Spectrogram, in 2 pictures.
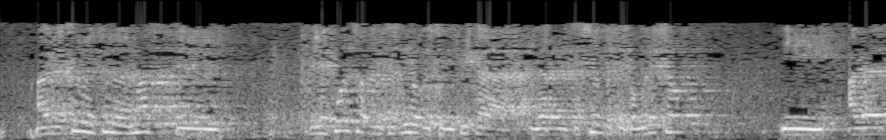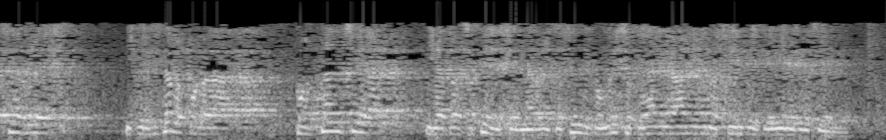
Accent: Argentina; los argentinos hasta cantamos el himno con mucho más orgullo y mucha más pasión por la patria y por lo que sentimos como argentinos.

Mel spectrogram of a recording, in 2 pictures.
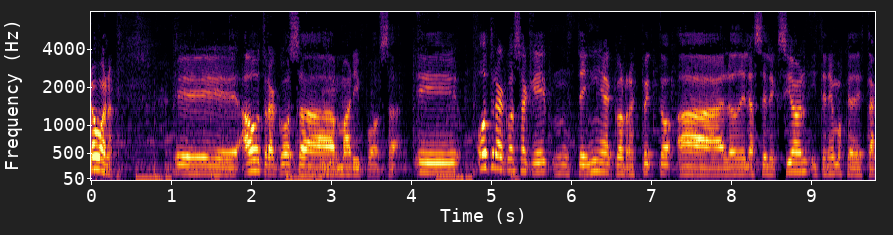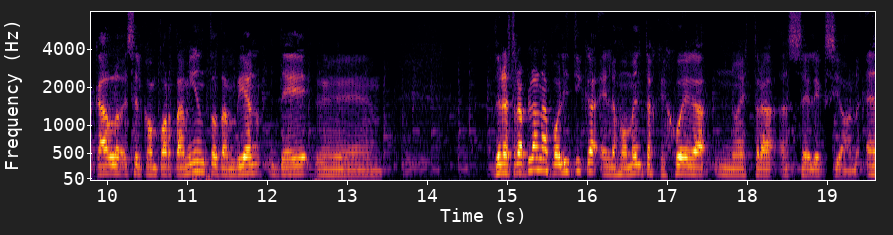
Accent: Uruguay; ¿Cómo podemos hacer nosotros como uruguayos para hacer reconsiderar a esta minera?

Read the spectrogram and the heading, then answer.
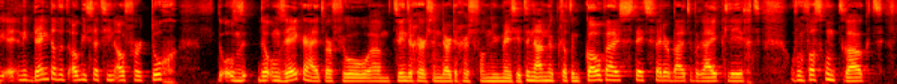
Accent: Amsterdam, North Holland, Netherlands; ik ben nu 34 jaar en ik ben opgegroeid in Amsterdam.

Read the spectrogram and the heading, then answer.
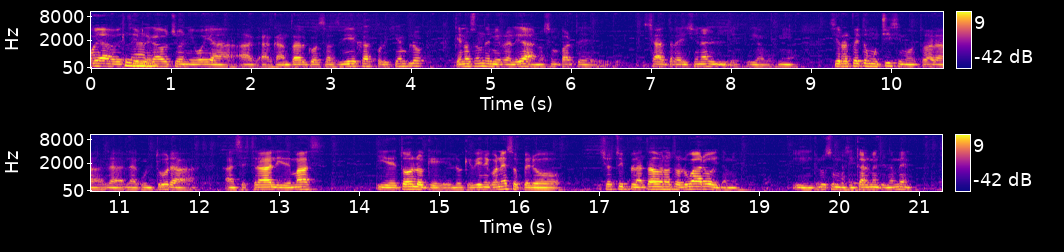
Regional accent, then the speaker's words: Monte Grande, Uruguay; yo soy de Monte Grande, acá en zona sur.

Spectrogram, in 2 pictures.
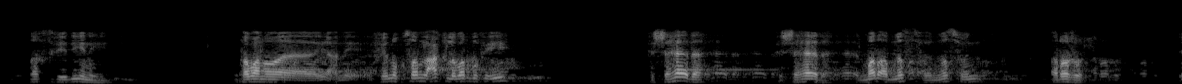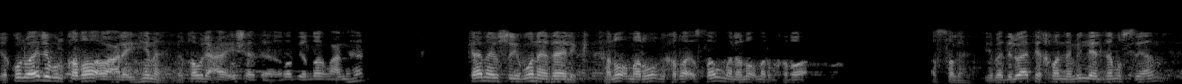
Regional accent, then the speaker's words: Egypt; وفي الغالب عندنا في مصر دايما اتفق علم الايه الفلك مع الرؤية البصرية دايما

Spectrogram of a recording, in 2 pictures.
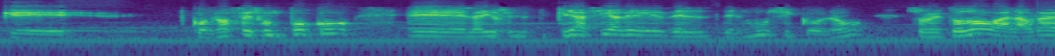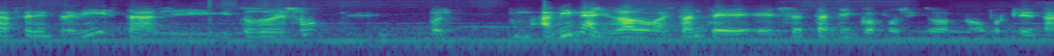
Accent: Region of Murcia, Spain; yo veía que en la región de Murcia, de donde yo soy, no había ningún programa dedicado a eso.

